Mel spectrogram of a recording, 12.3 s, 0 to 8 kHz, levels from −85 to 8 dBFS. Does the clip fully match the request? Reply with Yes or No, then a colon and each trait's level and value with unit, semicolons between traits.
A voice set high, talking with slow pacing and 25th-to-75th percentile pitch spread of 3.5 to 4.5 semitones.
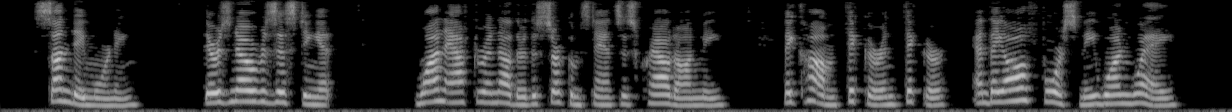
No: high, 235 Hz; slow, 130 wpm; average, 5.0 semitones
